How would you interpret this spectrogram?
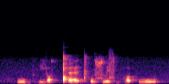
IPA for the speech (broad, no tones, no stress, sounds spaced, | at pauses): u bʱ i j ɒ ǃʼ æ dʱ o sʷ e s bʱ ɒ x u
